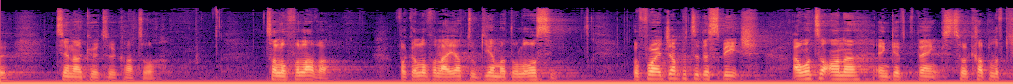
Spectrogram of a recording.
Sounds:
man speaking, monologue, Speech

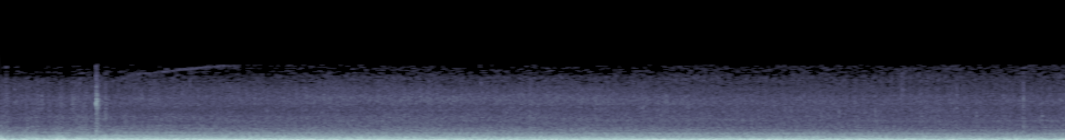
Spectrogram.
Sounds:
Vehicle

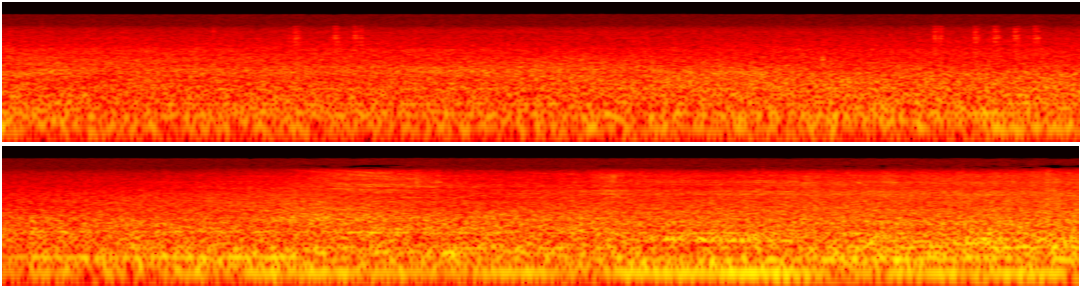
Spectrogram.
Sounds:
Vehicle

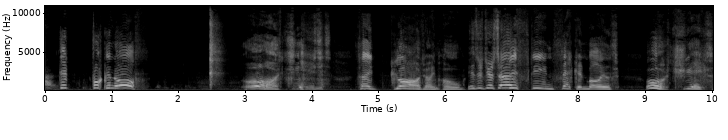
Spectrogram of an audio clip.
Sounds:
Speech, inside a small room

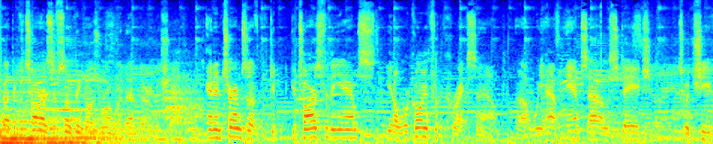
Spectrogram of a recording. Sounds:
Music, Speech

